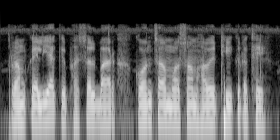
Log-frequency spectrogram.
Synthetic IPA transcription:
ɾəmkəlijakepʰəsəlbaɾkɔːnsəmɔsəmɦəweʈʰikɾət̪ʰe

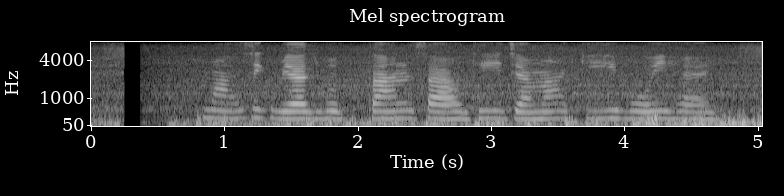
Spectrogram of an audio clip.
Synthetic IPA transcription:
maːsɪkbjaːd͡ʒbʱʊkkaːnsaːwd̪ʱid͡ʒəmakiɦoːiɦɛː

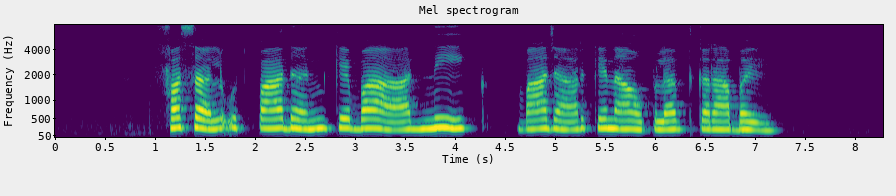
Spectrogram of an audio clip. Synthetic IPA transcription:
fʰəsəlʊ̰t̪paːd̪ənkebaːd̪niːk | baːd͡ʒaːɾkenaʊpləb̚d̪ʱkəɾabəi

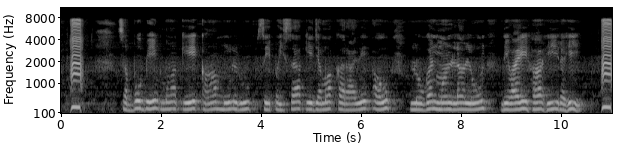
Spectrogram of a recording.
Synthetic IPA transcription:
səbobẽːkmãkekaːmːulɾuːpsepəɪsaked͡ʒəmakəɾaːʋeəu | loːɡənmənlloːnd̪eːʋaːiɦaɦiɾəɦiː

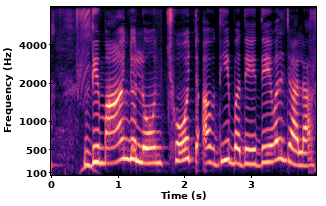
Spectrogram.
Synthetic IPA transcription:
ɖɪmaːɳɖloːnt͡ɕʰoːʈɐʋd̪ʱibɐd̪ʱed̪eːʋəld͡ʑaːlaː

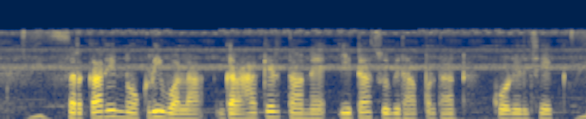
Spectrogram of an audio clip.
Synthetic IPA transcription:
səɾkaɾinɔkɾiʋalaɡɾaɦəkeɾt̪aneiʈasuʋid̪ʱapɾəd̪ʱan | koɽilt͡ʃʰek

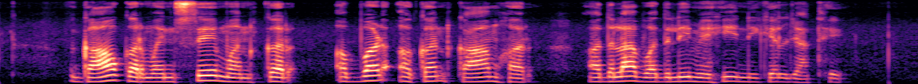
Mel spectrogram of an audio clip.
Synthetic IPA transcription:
ɡãːwkəɾmənsemənkəɾ | əbəɽəkənkaːmɦəɾ | əd̪labəd̪limẽɦinɪkeːld͡ʒaːt̪eː

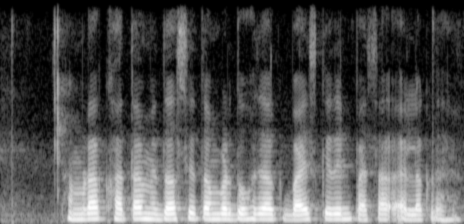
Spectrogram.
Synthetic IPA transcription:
hɐmɾakʰaːt̪amẽd̪ɐsːɪt̪ə̃mbəɾd̪oːɦɐzaːɾbaːiːsked̪ɪnpɛːsaʔɛ̰ləkɾəɦɛː

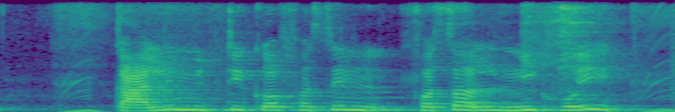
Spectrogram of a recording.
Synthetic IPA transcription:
kalimiʈːikʌilpʰʌsʌlnikʰoj

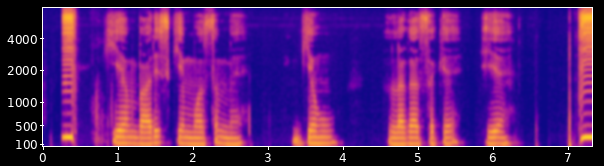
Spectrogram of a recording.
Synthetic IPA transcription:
kiɦɐmbaːɾɪʃkemɔːsəmːẽ | ɡeɦũ | lɐɡasəke | hie

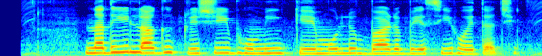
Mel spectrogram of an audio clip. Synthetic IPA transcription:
nɐd̪ʱiːlɐɡʱkɾɪʃibʱuːmikeːmʊlbɐɽbeːsiɦoːet̪ɐ̰t͡ɕʰi

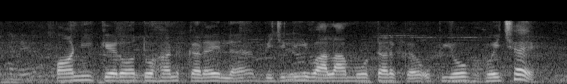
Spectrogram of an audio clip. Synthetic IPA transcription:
panikeɾɔd̪oɦənkəɾəɪlbid͡ʒliʋalamoʈəɾkeupjoɡɦojt͡ʃʰɛ

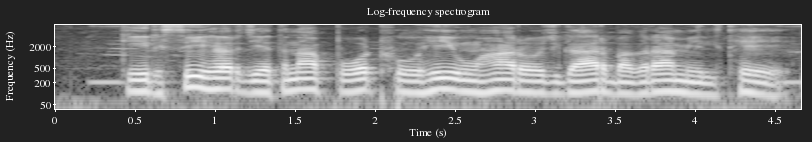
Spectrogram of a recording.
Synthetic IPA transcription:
kɪɾsiɦəɾd͡ʒeːt̪napoːʈʰhoɦiʋʊɦãɾoːd͡ʒɡaːɾbəɡɾamɪlt̪ʰeː

